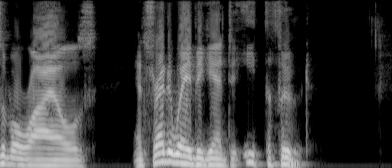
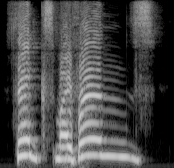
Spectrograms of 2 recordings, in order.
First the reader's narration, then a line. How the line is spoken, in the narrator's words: He called out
